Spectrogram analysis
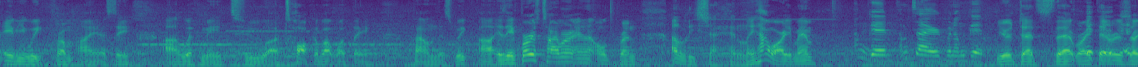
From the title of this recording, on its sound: Live From ISE 2020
